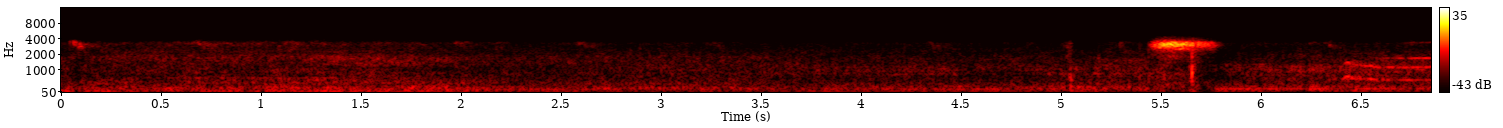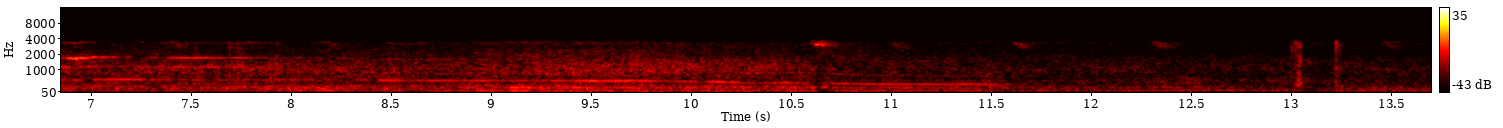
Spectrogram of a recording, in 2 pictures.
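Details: Tomcat giving a strange, drawn-out tonal call that glides gradually downward over roughly five seconds, with one sharp click just before it and a steady low background noise.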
